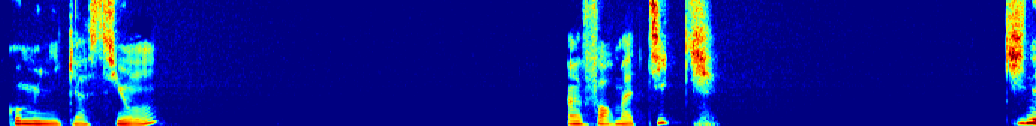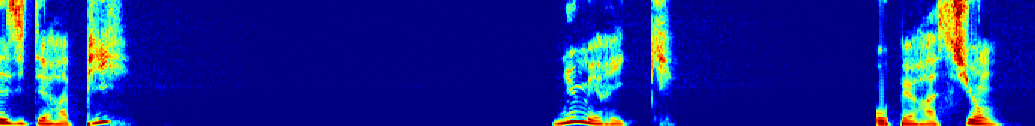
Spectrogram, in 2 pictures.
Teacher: a tônica está sempre na última sílaba.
